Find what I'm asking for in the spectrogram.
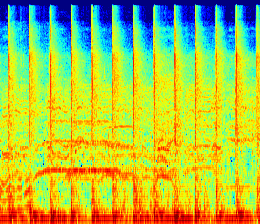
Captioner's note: crowd cheers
